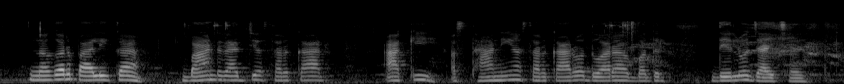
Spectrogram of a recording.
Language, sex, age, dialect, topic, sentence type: Maithili, female, 60-100, Angika, banking, statement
